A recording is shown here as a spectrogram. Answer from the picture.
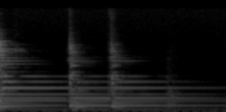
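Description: Guitar chords strummed to end a song: one full strum at the start, then three lighter strums, left ringing and fading away.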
